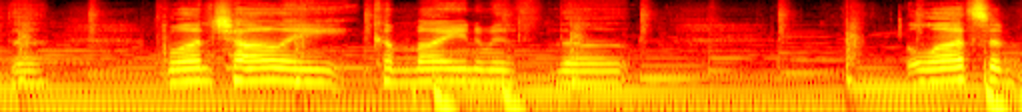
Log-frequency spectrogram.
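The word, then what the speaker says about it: guanciale: It's not guanchal is is always it's pronounced guanchal.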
